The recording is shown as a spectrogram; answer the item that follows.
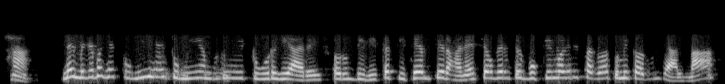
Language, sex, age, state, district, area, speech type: Marathi, female, 60+, Maharashtra, Kolhapur, urban, conversation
